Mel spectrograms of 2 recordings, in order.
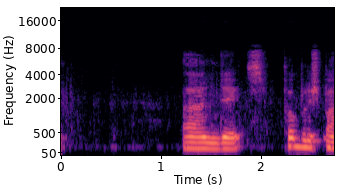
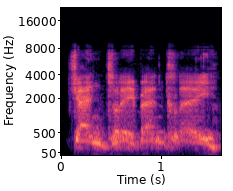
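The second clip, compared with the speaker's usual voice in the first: high calling shout, higher on the repeat; mum shouting; 12 semitones higher, slower than usual. Acted. Mum scolds her son, high calling shout. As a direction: mum calling out to clumsy Bentley. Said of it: "And his mum shouts".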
